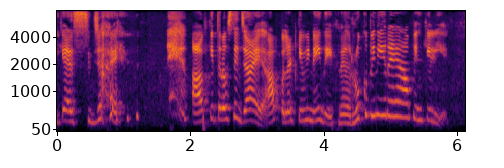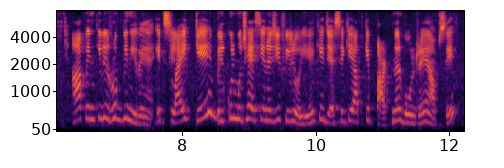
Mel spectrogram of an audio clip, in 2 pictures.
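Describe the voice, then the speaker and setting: A woman with a fairly high voice gives a casual tarot reading to camera, recorded away from her usual spot. She stresses her points by repeating them and laughs often as she goes. Her speech switches freely between Hindi and English, and a faint ambient hum sits under her voice. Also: a bit bright. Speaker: tarot reader.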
